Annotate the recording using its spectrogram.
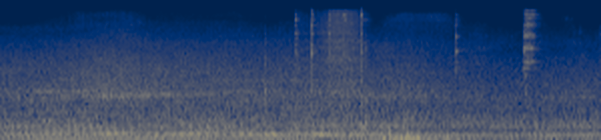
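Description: A metal spoon clinking lightly against a tall glass of ginger tea a few times, mostly in the second half, over a steady low hum.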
